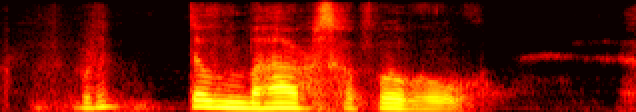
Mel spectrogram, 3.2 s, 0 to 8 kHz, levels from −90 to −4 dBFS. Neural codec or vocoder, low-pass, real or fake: codec, 16 kHz in and 24 kHz out, 0.6 kbps, FocalCodec, streaming, 2048 codes; 7.2 kHz; fake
